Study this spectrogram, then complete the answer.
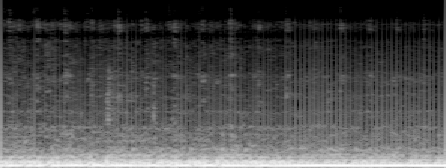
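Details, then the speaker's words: Project Z carbureted engine, parked with handbrake on: deep, even idle rumble with a regular beat, no stumbling; sounds right at idle, though it overheats once rolling; normal idle. "I mean, right now it sounds pretty good. It does. I mean, it sounds like what it's supposed to sound like, you know, when it's at idle."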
